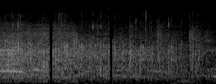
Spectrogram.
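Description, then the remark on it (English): An audience claps steadily, a dense wash of many hands sustained for a couple of seconds without letting up, moderately loud and evenly spread like a roomful of people applauding. “You better be clapping at that, man, or it's going to be a long night for you tonight.”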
